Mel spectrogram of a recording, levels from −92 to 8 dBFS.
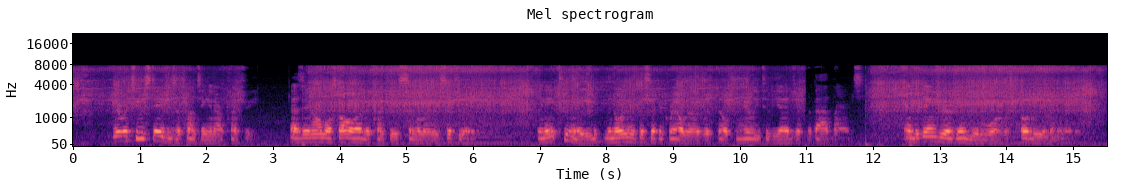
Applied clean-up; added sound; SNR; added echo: none; Domestic sounds, home sounds; 9 dB; reverberation time 0.2 s.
